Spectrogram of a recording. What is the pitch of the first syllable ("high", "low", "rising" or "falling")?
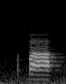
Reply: high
